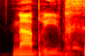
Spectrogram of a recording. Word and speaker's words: Gnabry: Übrigens, Gnabry, weil du es Gnabry, wie spricht man? – Gnabry die Pfote. – Gnabry, so.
